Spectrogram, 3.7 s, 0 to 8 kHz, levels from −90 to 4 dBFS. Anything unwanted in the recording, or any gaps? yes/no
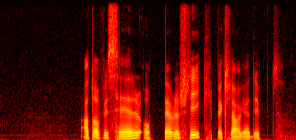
yes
